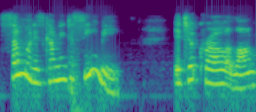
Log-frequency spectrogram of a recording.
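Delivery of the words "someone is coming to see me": lifted, brighter and higher; joyful thought. Acted. The lonely sun sees someone coming, joyful. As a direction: let the joy rise in his voice. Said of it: "the sun thought joyfully".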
